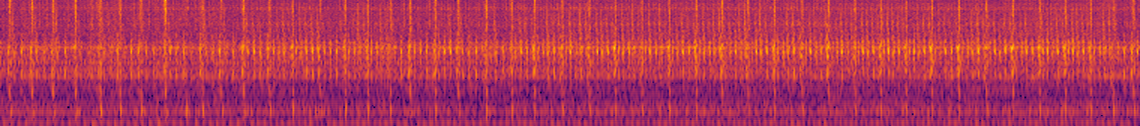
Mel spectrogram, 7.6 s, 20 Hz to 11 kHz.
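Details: 1980 Yamaha DT 125 Enduro two-stroke, first start on old fuel, battery uncharged, very low compression noted, carb not yet cleaned: steady crackly popping about five beats a second, even and unbroken; idling fine.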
